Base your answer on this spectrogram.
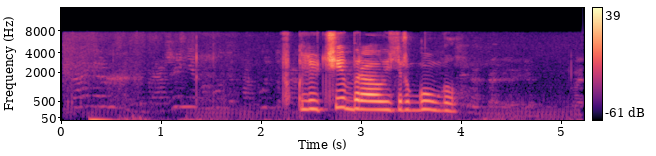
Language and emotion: Russian, neutral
